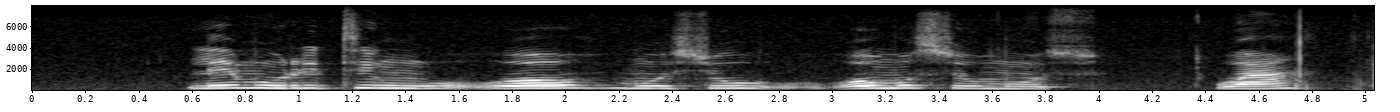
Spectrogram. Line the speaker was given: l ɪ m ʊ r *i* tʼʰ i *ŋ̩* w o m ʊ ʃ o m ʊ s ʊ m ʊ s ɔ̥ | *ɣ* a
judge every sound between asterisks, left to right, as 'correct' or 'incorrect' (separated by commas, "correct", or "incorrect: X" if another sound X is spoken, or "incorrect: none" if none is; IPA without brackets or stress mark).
correct, correct, incorrect: w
